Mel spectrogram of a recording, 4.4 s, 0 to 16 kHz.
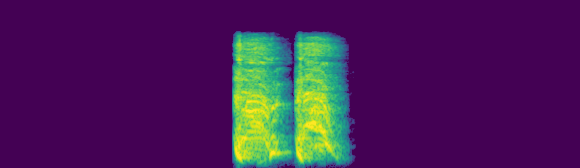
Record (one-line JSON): {"cough_length": "4.4 s", "cough_amplitude": 21177, "cough_signal_mean_std_ratio": 0.31, "survey_phase": "beta (2021-08-13 to 2022-03-07)", "age": "45-64", "gender": "Male", "wearing_mask": "No", "symptom_none": true, "smoker_status": "Never smoked", "respiratory_condition_asthma": false, "respiratory_condition_other": false, "recruitment_source": "REACT", "submission_delay": "1 day", "covid_test_result": "Negative", "covid_test_method": "RT-qPCR"}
